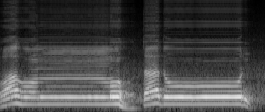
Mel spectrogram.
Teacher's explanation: واو مدہ ہے، وقف کرنے میں 2 سے 3 الف کے برابر کھینچ کر پڑھیں گے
